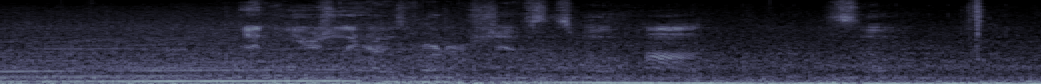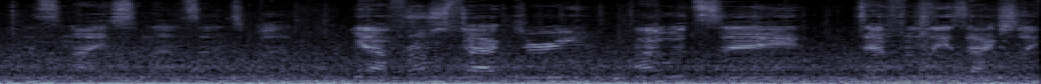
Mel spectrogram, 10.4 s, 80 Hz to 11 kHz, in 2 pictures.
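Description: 2019 Toyota Corolla hatchback's four-cylinder engine drones through its cat-back exhaust, heard from inside the cabin. Its pitch drops about two to three seconds in, then holds low and steady.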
